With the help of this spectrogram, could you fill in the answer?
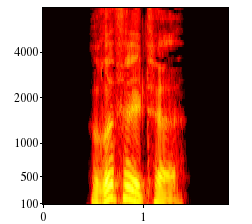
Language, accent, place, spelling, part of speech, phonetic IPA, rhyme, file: German, Germany, Berlin, rüffelte, verb, [ˈʁʏfl̩tə], -ʏfl̩tə, De-rüffelte.ogg
- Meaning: inflection of rüffeln: 1. first/third-person singular preterite 2. first/third-person singular subjunctive II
